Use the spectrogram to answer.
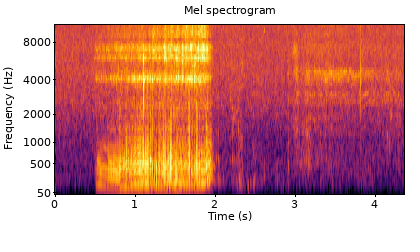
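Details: Sleeping bulldog snoring: a loud, rattling snore on one long breath, followed by quiet breathing.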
